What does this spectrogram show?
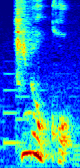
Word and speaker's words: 菌: なんですねキンっていう子は音読みデーチンと読みますけれども喰い呑みだとなんとキノコと読みますキノコ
